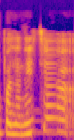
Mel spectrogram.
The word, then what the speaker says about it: паляниця: диверсійно-розвідувальні групи в Україні росіянам важко вимовляти цей це слово тому що в українській мові звук ц може вимовлятися як твердо наприклад у слові Сонце так і м'яко як слово козацький а натомість у російській мові звук це завжди твердий тому для росіян які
